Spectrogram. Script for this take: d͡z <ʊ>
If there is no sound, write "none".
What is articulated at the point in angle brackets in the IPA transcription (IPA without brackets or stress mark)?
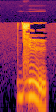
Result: ʉ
